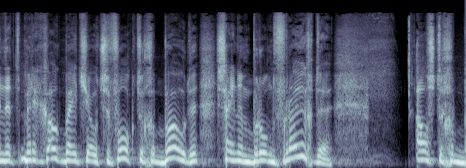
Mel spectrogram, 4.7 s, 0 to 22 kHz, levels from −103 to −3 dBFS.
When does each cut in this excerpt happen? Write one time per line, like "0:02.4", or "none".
0:02.8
